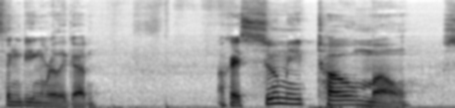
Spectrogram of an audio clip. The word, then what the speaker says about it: Sumitomo: being really good okay Sumitomo Sumitomo that's how you pronounce the other one okay you'll blame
